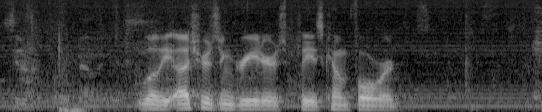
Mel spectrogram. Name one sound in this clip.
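A man speaks briefly through a microphone in a large hall.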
